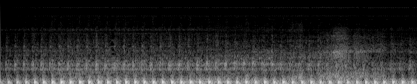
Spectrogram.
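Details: 1978 Kawasaki KL250 single-cylinder, warm, idling after a break-in ride following a top-end rebuild with new rings; steady, even low thump with no ticking or knock, no oil leaks seen. Healthy idle.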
